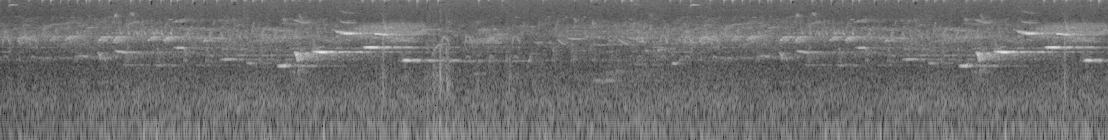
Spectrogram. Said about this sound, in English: With all the birds in the background, it could be tricky to hear it, but if you listen carefully, you will notice that high-pitched squeak.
